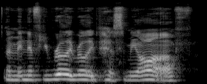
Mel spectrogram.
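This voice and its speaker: A woman's voice: medium pitch, level tone, fast, fairly bright tone. A woman in her fifties speaking on a livestream, defiant and sarcastic, breaking into laughs. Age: 50s. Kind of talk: casual livestream chat.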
